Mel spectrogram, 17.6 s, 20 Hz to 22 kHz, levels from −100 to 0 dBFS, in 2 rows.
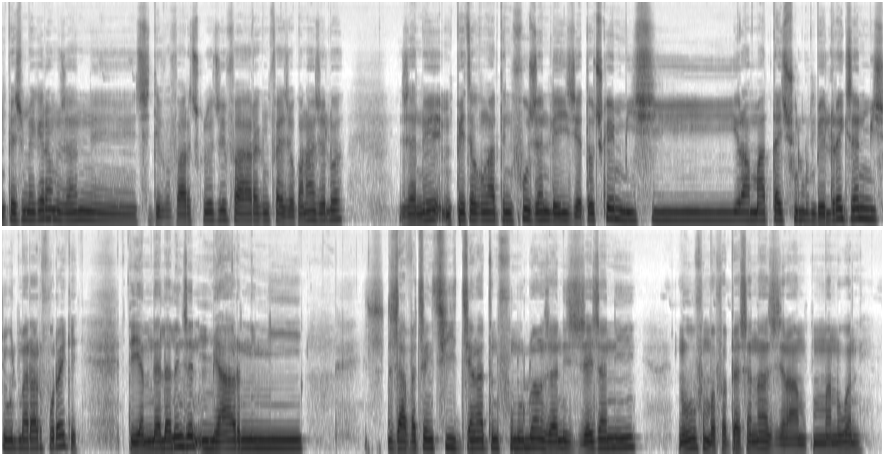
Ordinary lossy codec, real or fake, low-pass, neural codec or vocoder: none; fake; none; vocoder, 48 kHz, 128 mel bands, Vocos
